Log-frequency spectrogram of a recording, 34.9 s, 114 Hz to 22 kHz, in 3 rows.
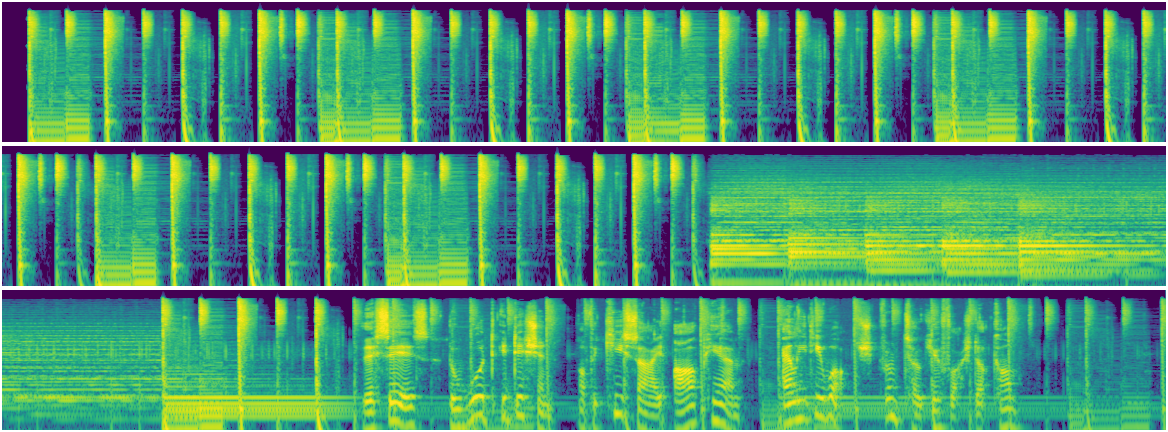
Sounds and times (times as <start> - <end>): Music: 0.2 - 34.9
Speech: 26.9 - 33.5.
